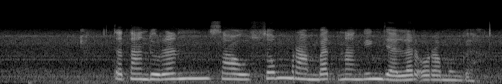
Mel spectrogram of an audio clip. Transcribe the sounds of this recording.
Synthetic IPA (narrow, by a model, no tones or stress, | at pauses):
t̪ət̪and̪uɾansausʊmrambat̪̚naŋɪŋd͡ʒa̤laroɾamuŋɡah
